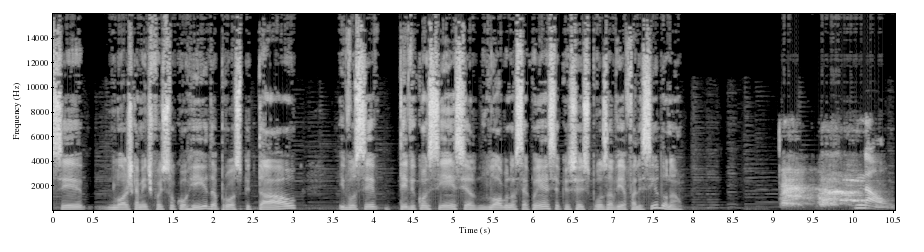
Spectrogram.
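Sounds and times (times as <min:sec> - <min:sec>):
speech: 0:00.1 - 0:08.2, 0:10.0 - 0:10.5
dogs barking: 0:09.1 - 0:10.5.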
